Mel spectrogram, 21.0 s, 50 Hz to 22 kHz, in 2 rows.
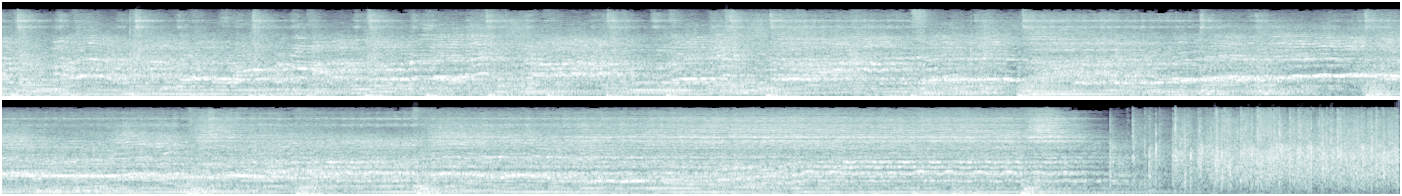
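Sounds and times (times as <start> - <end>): woman singing: 0.0 - 18.7
band with drums: 0.0 - 18.8
applause: 18.8 - 20.9.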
